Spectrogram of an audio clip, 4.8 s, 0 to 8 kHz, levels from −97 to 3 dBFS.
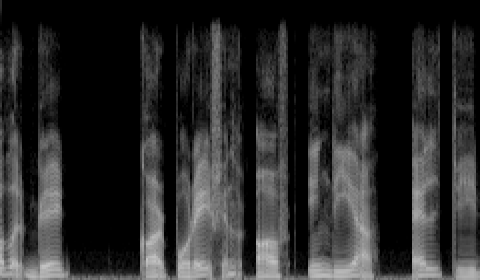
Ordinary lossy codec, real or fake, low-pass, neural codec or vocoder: none; fake; 7.2 kHz; autoencoder, 22.05 kHz, a latent of 192 numbers a frame, VITS, trained on many speakers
